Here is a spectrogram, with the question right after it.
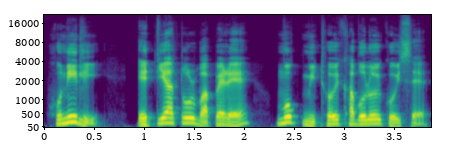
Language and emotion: Assamese, neutral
